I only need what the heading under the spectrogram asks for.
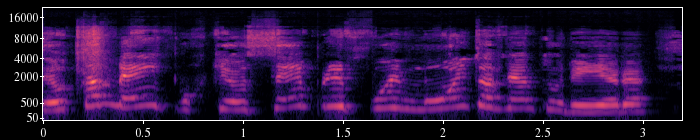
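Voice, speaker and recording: With a raised, projected voice, a woman speaks at a moderate pace in a bright, sharp tone with lively intonation. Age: 60s. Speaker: Instagram live host. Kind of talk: casual chat. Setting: video call.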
